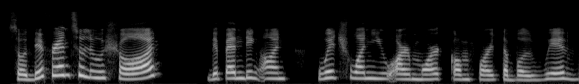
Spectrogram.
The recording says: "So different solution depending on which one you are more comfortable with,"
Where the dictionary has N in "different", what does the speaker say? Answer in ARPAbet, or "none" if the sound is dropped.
N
